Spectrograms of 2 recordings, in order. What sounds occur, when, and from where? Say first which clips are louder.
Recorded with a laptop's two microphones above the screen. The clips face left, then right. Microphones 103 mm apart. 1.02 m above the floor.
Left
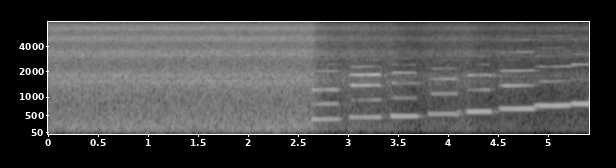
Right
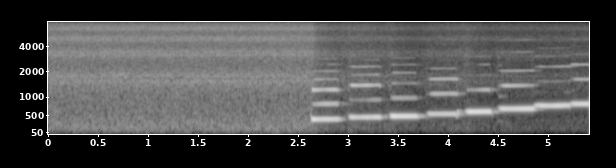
2.6 s a flute: right 21 dB; 65° right (ahead or behind)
